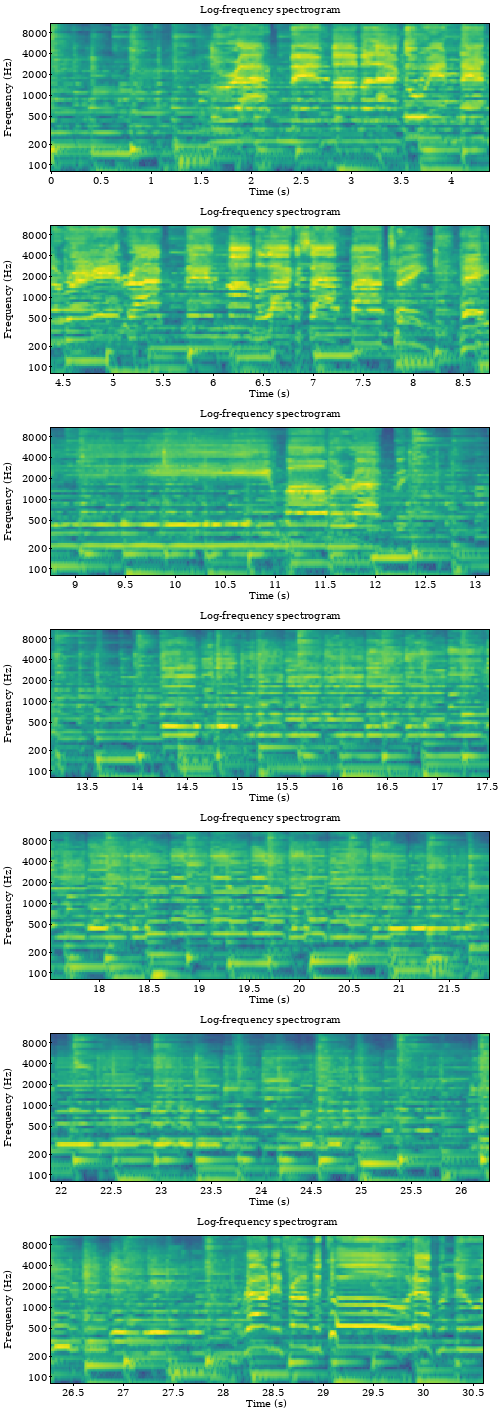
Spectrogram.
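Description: Bluegrass string-band music with fiddle, banjo, guitar and upright bass playing at a steady beat, the fiddle carrying the lead through the instrumental passage.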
